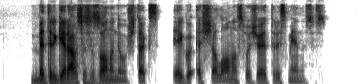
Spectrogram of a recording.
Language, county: Lithuanian, Vilnius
